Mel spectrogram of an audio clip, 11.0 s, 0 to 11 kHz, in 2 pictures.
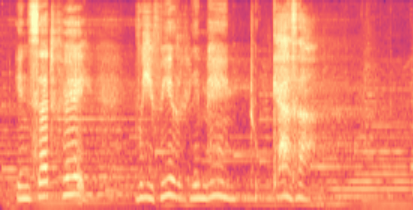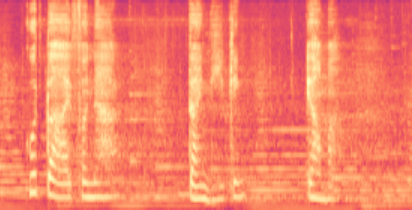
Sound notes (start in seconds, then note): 7.5 speaks foreign language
